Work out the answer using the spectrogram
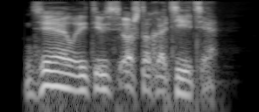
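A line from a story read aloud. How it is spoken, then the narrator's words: Hoarse wheeze. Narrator (Russian): прохрипел убийца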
